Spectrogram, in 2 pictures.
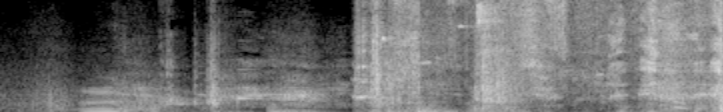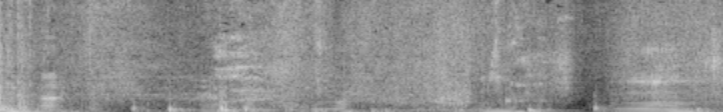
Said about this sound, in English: This is the room. Let me open the door.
